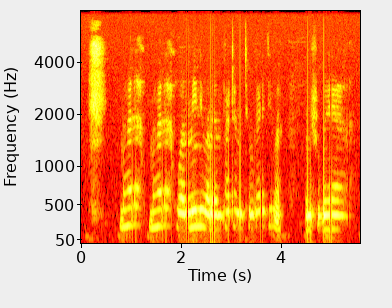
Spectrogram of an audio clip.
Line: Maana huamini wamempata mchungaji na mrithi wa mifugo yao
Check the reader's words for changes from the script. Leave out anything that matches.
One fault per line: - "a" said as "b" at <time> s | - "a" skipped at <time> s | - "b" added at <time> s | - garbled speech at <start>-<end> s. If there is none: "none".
- "maana" added at 1.4 s
- "na mrithi wa" skipped at 3.8 s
